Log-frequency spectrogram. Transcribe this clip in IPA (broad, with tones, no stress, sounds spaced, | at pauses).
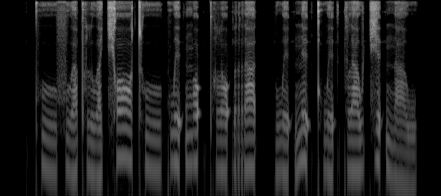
pʰ uː˨˩ f u˩˦ a̯ pʰ l u˩˦ a̯ t͡ɕʰ ɔː˥˩ tʰ uː˧ k w e˥˩ ʔ ŋ ɔ˥˩ ʔ pʰ l ɔ˦˥ ʔ r a˥˩ t̚ | w e˨˩ ʔ n e˥˩ ʔ kʰ w e˨˩ ʔ k l a˦˥ w t͡ɕ e˥˩ ʔ n a˨˩ w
